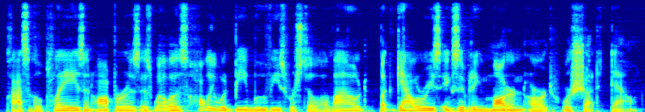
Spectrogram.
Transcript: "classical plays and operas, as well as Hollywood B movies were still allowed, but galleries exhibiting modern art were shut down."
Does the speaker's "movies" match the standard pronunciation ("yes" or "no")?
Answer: yes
